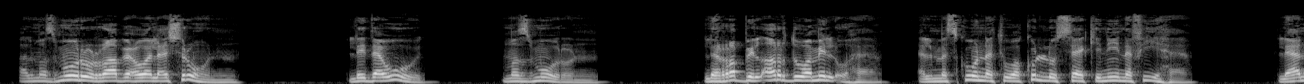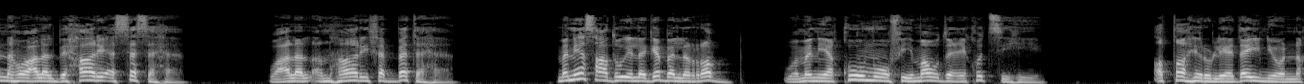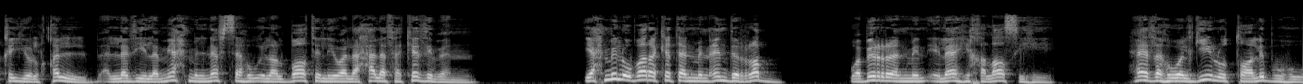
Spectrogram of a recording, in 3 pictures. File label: Psalm, arabic bible; psalms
